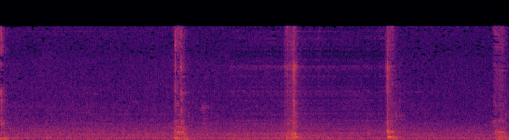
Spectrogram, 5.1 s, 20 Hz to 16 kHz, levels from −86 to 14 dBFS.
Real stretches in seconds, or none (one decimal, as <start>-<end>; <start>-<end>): 0.0-2.3; 3.9-5.1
